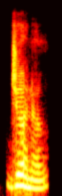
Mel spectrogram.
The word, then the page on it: journal: Indian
